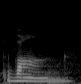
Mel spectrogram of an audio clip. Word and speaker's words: Vam: And as I was saying, the seed mantra is Vam, V-A-M, but it's pronounced Vang, V-A-N-G.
